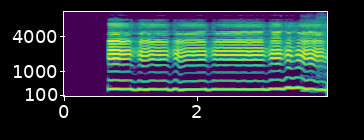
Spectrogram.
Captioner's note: humming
